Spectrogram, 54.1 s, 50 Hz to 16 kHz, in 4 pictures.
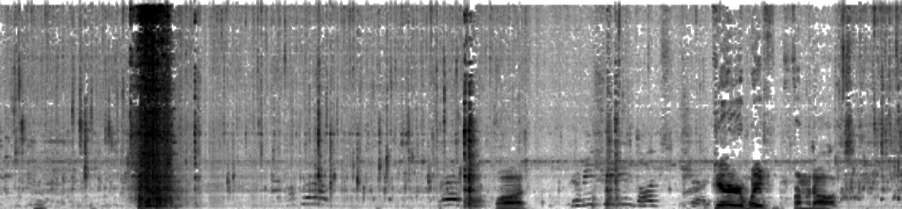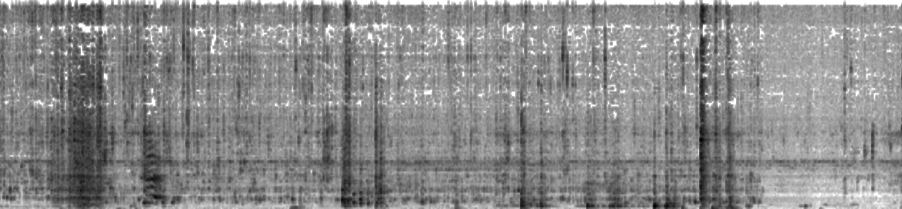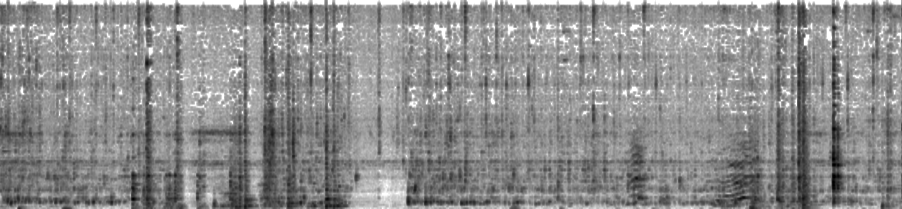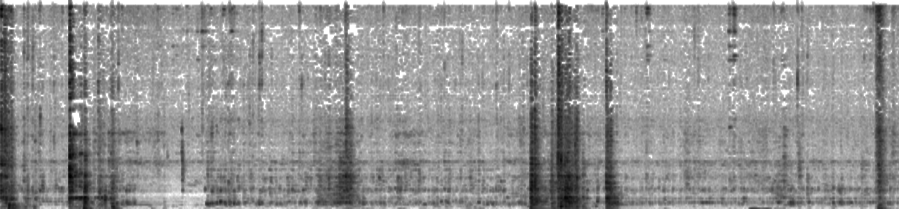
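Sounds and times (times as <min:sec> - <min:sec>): water running into sink: 0:00.0 - 0:54.0
dishes clinking and knocking: 0:01.9 - 0:03.0, 0:06.9 - 0:07.4, 0:18.6 - 0:19.4, 0:21.2 - 0:24.7, 0:29.0 - 0:32.3, 0:38.3 - 0:42.6, 0:48.5 - 0:50.1.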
